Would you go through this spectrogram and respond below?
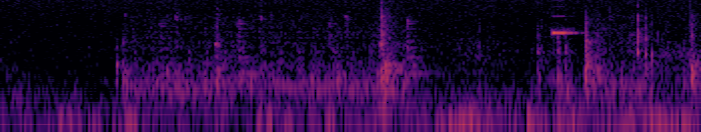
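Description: A sewing machine fitted with a hemmer foot runs a few short stitches, a soft mechanical whirring and ticking of needle and gears, quiet and close with brief clicks.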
